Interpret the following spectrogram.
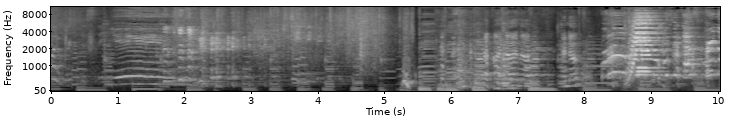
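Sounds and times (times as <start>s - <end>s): plastic packaging crinkling: 1.8s - 5.3s
background music with steady beat: 5.4s - 10.0s.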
